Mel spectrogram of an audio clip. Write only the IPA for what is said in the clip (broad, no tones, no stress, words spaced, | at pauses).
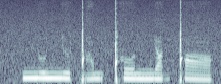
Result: ɲuɲɯɡ͡ǃɑm ǃʰonɲɑɡǃɑ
